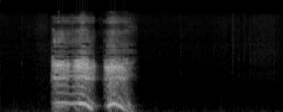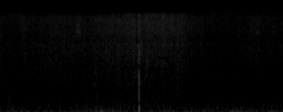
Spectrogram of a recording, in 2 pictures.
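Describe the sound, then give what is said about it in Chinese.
A man coughs twice in quick succession, short, throaty, voiced bursts, followed by near silence with only a faint low background murmur. “他努力地鼓足了勇气，咳嗽了一声。”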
